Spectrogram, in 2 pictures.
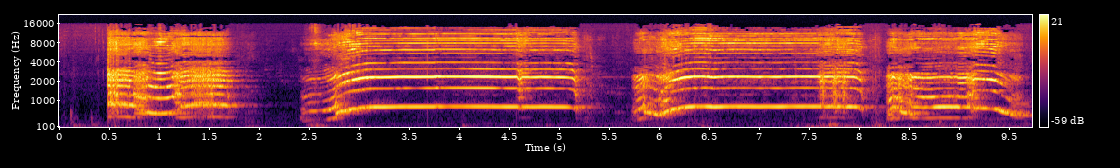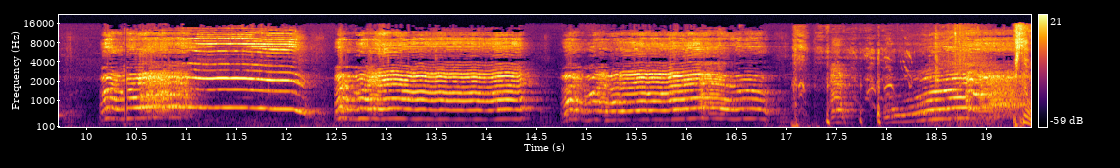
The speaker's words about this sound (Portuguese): Uh, e, portanto, vamos ouvir primeiro uh, uh, o som tal e qual foi captado uh, pela dona do, do Husky.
